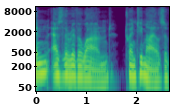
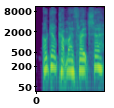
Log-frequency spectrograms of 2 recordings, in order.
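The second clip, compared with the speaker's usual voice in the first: terrified pleading, pitched up; 8 semitones higher than usual. The narrator, seized by the chin by a fearful man, begs him, pleading in terror. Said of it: "I pleaded in terror".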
